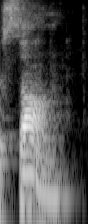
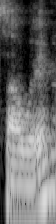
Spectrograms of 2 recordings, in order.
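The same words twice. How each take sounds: First: Song for Samhain, said as one syllable; song, the name run into a single syllable; alternative pronunciation. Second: Samhain said as SAH-win; Samhain with a w in the middle, "SAH-win"; pronunciation demo. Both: Shown as a demonstration. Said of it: "I feel like it's pronounced".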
